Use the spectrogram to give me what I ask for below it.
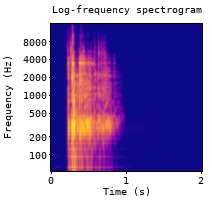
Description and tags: Rolling dices.
{"fr":"Dés 1","desc":"Lancer de dés.","tags":"de des lancer jouer jeu"}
